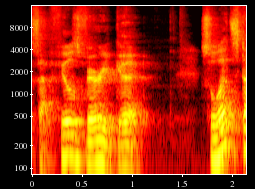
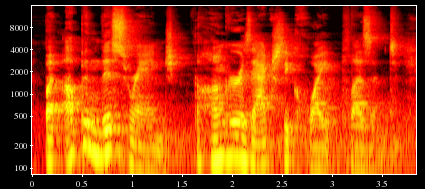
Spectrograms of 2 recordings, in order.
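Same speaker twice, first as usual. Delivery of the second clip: ordinary talk, nothing marked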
